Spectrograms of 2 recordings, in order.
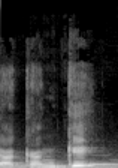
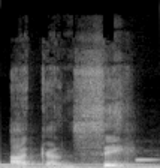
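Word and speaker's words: Acanceh: claro es el del nombre del pueblo de acanqué que el que no conozca la regla correcta pronuncia a cansé es suficiente comprender que la c siempre se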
